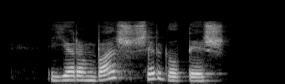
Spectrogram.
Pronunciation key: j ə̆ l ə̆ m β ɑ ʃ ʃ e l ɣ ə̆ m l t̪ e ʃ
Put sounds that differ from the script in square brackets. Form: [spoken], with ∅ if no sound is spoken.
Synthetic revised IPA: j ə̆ [ɾ] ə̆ m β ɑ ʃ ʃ e [r] ɣ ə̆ [∅] l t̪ e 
